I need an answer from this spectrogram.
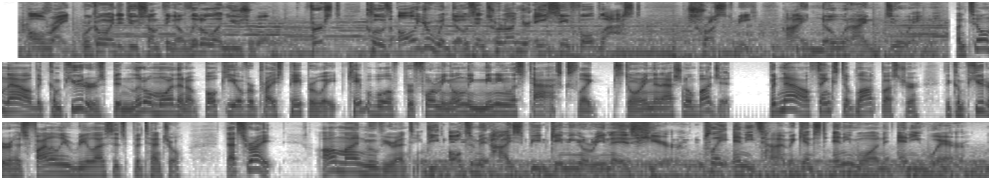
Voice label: Commercial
